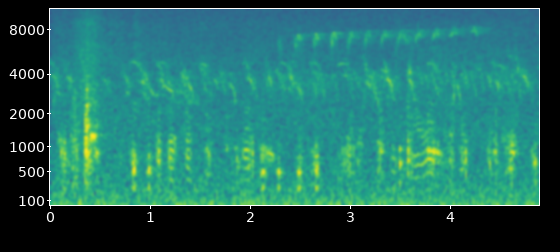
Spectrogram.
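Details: Clucking hens with one loud, sharp squawk at the start, then a run of short, evenly spaced clucks. A thin, high rising twitter series passes in the middle.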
